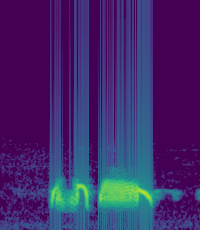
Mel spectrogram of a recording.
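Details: A spotted dove's fighting call, given as a lure in thổ pha style. Two brief, curling coo notes lead into a sustained, rattling coo that drops in pitch at its close. Faint soft murmurs follow.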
